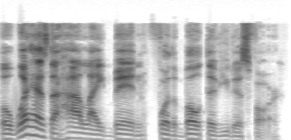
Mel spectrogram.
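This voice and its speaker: A man's voice: fairly low pitch, expressive, normal speed, no echo, clean studio sound. An American man working as an entertainment interviewer, talking in an informal, slangy, chatty way. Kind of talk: casual interview chat.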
